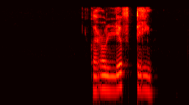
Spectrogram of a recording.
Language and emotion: Russian, neutral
